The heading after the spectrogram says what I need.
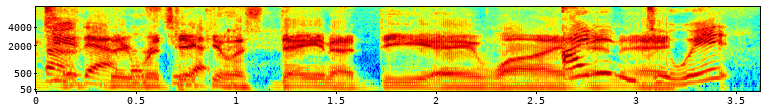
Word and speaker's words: Dayna: What you just said, Danya, Danya, Denisha, Right. Whatever. It's never. Nobody ever gets it right. And it's really very simple. Dayna.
